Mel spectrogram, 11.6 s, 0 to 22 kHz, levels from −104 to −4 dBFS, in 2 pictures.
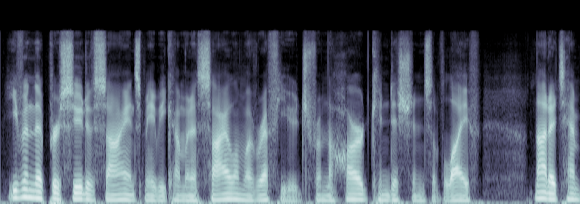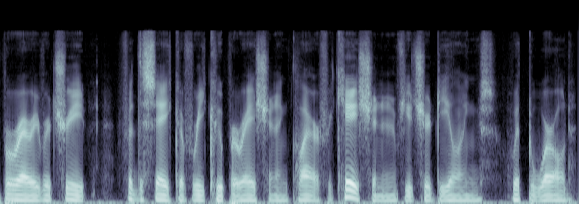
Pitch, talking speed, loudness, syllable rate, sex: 95 Hz, 170 wpm, -20 LUFS, 5.7 syllables/s, male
